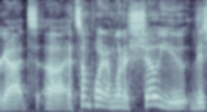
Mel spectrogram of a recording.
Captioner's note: none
